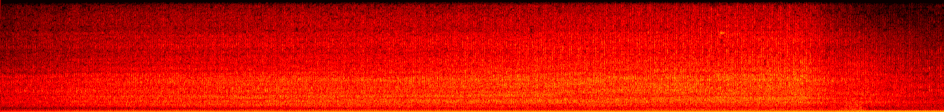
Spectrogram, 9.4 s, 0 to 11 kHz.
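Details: Ford 8N tractor (a cheap Chinese replacement carb stuttered going uphill; an old Marvel-Schebler ran fine), engine hot: deep, even thrum holding steady with no stumble or surge; runs cleanly, normal running.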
